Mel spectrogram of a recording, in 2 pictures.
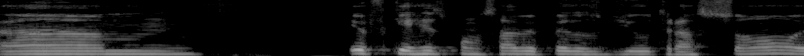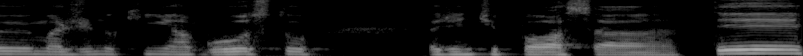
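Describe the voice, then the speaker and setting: Speaking at a very slow pace, a man with a fairly high pitch and a dark, mellow tone keeps a fairly even intonation against a quiet background. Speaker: medical physics expert. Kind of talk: webinar Q&A.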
